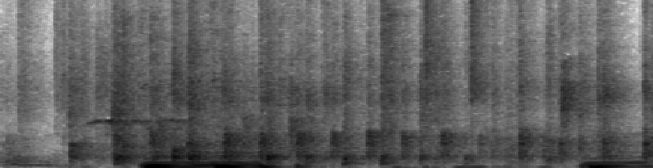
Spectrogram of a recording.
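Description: Acoustic guitar strummed without singing. Repeated strums build up, with low chords ringing out from about a second in and again near the end.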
